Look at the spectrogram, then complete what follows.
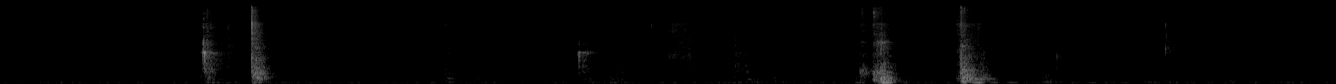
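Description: Footsteps crunching on a brick floor covered in rubble and dust: scattered steps, with two louder pairs about two seconds in and again near nine seconds, between quiet stretches.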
